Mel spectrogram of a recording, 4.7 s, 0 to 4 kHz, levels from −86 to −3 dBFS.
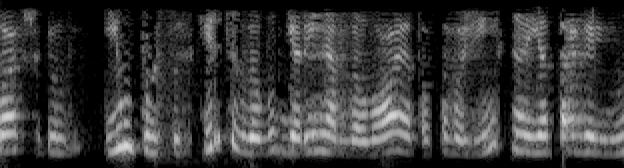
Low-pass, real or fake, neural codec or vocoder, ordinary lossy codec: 3.6 kHz; real; none; AAC, 16 kbps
